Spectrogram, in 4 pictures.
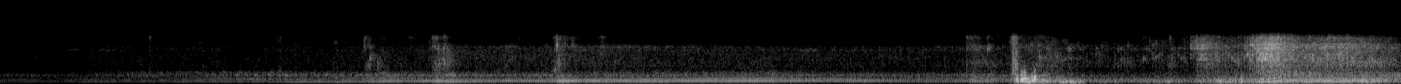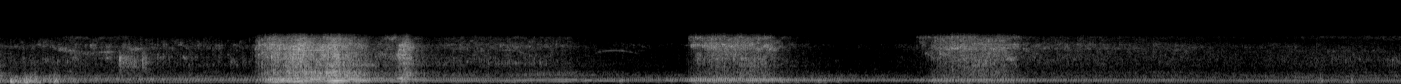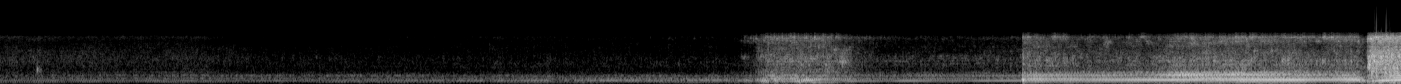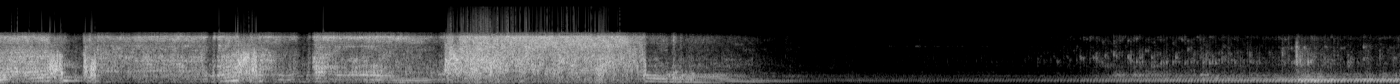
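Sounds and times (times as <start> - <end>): engine revving without exhaust: 3.3 - 30.4, 33.9 - 50.2, 52.6 - 56.0
engine backfire bang: 9.6 - 11.2, 41.5 - 49.6.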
